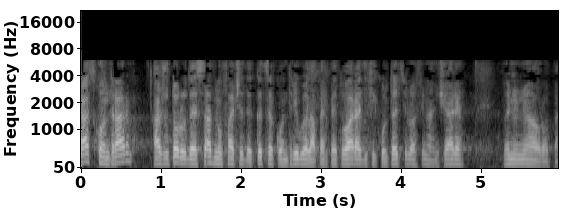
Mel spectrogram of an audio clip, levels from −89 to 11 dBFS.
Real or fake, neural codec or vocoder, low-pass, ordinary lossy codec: real; none; 7.2 kHz; MP3, 24 kbps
